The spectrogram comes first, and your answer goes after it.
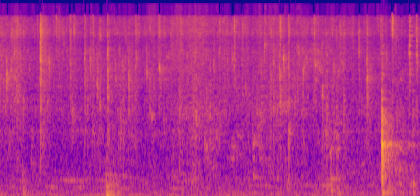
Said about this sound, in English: we have our crab cakes cooking, and they are golden brown on one side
